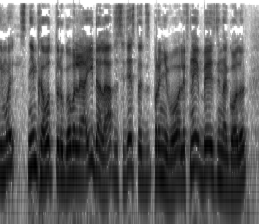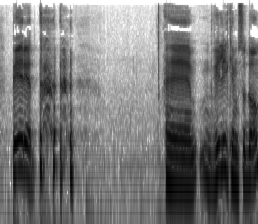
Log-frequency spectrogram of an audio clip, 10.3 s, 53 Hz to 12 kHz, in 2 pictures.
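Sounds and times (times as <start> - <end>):
speech: 0.0 - 6.8, 8.5 - 10.3
person coughing: 6.0 - 6.9.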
